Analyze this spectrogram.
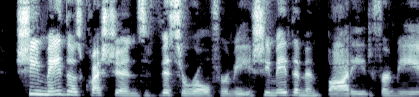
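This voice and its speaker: Lively intonation marks this woman's speech, delivered at a moderate pace in a Southern US accent. The sound is dry and close, with no echo. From US South (Georgia). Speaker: literature scholar and author. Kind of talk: interview conversation. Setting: podcast interview.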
